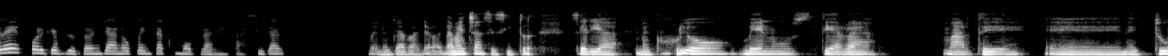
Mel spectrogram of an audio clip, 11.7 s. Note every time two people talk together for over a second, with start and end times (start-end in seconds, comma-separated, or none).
none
